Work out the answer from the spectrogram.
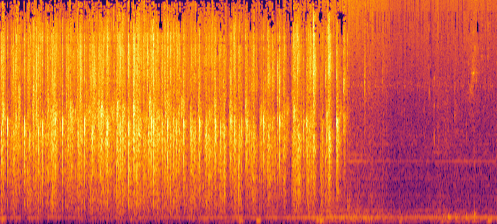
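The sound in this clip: Audience applause welcoming Shadi Hamid at a Politics and Prose author talk: dense, crackling clapping that stops abruptly about two-thirds through, leaving a quiet low hum.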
